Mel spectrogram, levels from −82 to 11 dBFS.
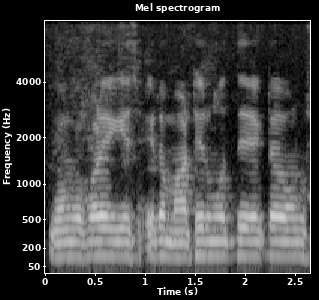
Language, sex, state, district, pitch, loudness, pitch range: Bengali, male, West Bengal, Kolkata, 135 Hz, -14 LUFS, 130-135 Hz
